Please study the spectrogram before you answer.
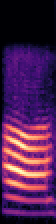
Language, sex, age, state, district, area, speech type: Santali, female, 45-60, Odisha, Mayurbhanj, rural, conversation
